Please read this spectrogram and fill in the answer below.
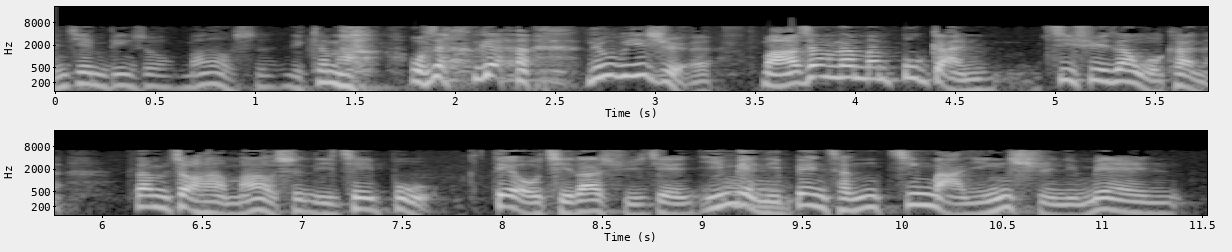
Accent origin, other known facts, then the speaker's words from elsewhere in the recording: Hong Kong; 我一个香港人啊在大城市长大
